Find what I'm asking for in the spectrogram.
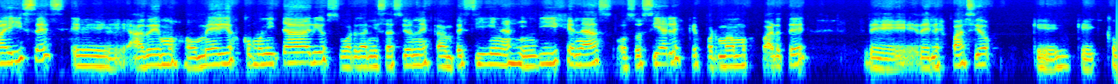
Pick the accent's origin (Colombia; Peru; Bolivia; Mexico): Bolivia; now in Argentina; Nosotros con mi compañera Clau, que somos migrantes bolivianas en Argentina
